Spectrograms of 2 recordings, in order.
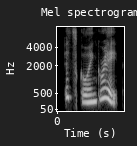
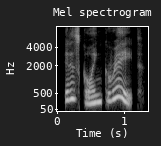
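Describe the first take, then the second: First: It is said fast with words run together. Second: It is said carefully with every word separate. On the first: "In fast speech, it sounds like this" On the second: "they may do it this way"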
